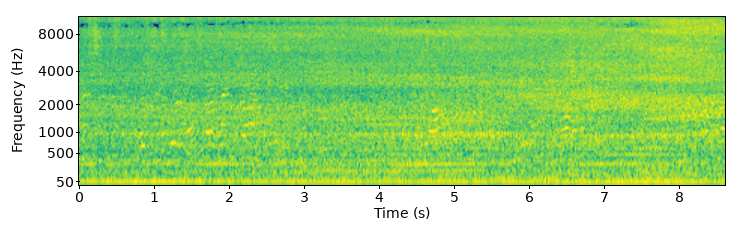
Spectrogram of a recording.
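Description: Engine of a tourist road train, a small mock locomotive pulling open carriages, running steadily as it drives slowly past close by, growing a little louder toward the end, with people's voices around it.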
